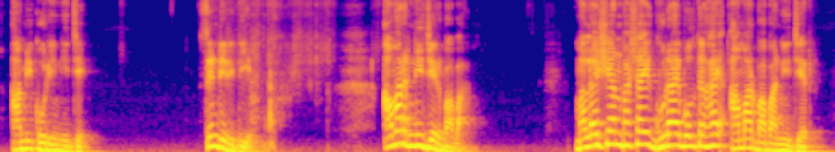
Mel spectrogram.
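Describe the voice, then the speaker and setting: Lively, high-voiced Bangladeshi man teaching. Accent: Bangladeshi Bengali. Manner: chatty, addresses viewers as brother, checks understanding. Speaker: language teacher. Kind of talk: casual video lesson.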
